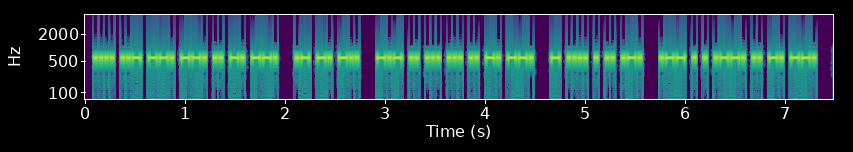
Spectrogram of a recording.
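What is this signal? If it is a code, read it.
Morse code, heard as a keyed tone, about 44 wpm, 600 Hz. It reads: HUGGING AND KISSING THEIR WEEPING
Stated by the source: Morse code at 43 wpm sending Ken Follett's novel Never in English, from CW med Gnister.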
